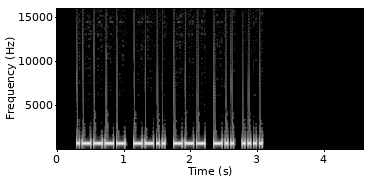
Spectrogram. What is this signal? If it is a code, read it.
Morse code, heard as a keyed tone, about 28 wpm, 700 Hz. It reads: 1ZODH
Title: Code Groups - 5 Letter:Numbers - 28wpm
